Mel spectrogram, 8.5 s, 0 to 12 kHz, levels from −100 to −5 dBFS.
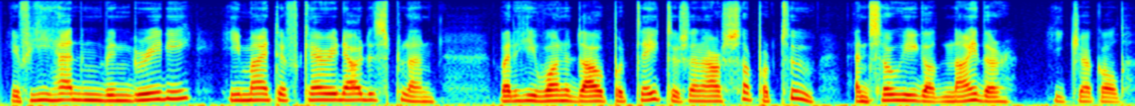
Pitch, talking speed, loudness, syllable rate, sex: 180 Hz, 195 wpm, -17 LUFS, 4.9 syllables/s, female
